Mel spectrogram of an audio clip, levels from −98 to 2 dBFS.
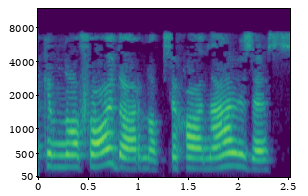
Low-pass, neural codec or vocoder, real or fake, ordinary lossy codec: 7.2 kHz; none; real; MP3, 32 kbps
